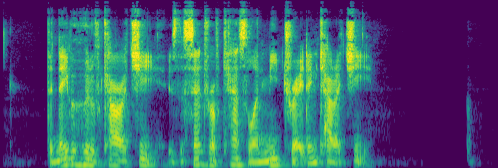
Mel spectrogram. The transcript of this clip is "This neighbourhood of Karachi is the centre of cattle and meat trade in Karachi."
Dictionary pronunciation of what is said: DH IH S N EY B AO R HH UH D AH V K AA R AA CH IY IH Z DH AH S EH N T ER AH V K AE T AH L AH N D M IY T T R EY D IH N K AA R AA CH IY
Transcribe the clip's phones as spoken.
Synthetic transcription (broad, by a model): DH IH N EY B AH HH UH D AH V K AA R AA CH IY IH Z DH AH S EH N T ER AH V K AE S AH L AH N M IY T T R EY D IH N K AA R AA CH IY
